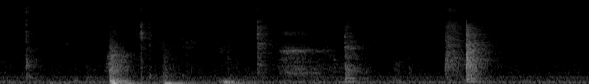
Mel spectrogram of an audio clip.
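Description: A few scattered knocks and thumps, about five in all, from handling paper and scissors on a hard glass tabletop. The first, about a second in, is the loudest, with a short stretch of paper rustling between them.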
